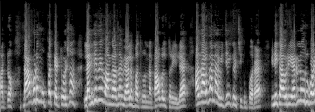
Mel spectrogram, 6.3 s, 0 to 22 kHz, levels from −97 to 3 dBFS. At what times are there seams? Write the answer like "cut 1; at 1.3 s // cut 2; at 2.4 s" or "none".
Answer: none

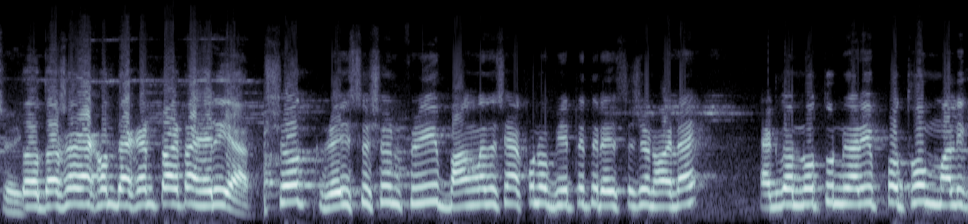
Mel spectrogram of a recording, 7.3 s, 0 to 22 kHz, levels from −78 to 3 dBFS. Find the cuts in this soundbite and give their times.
cut 1; at 2.0 s

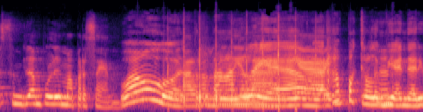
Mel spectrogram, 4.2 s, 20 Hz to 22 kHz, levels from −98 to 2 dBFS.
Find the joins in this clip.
cut 1; at 3.3 s

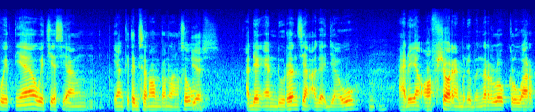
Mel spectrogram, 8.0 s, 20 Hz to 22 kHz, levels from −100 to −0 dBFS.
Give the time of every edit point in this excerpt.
none

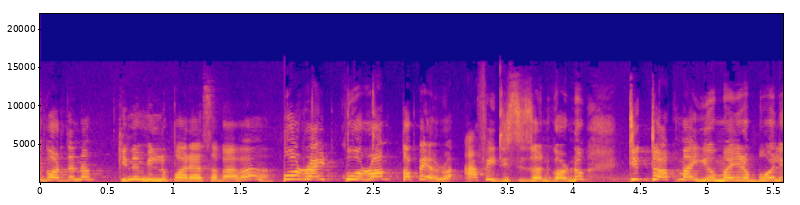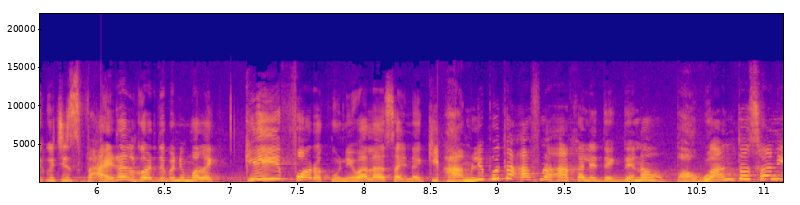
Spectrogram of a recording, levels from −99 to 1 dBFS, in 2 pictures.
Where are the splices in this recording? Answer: cut 1; at 1.8 s // cut 2; at 8.5 s

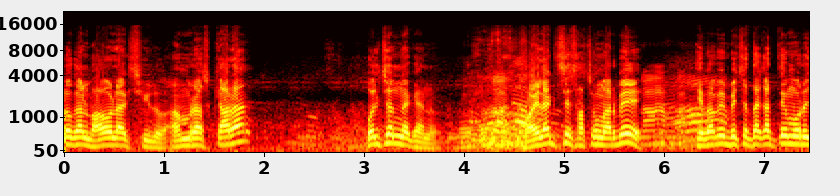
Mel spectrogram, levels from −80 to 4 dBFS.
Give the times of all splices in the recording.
none

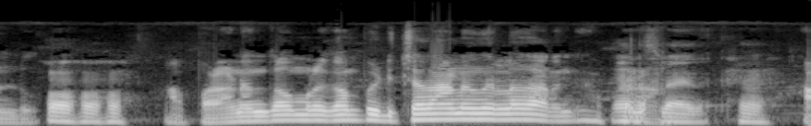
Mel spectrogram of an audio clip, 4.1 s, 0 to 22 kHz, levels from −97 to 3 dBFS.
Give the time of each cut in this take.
none

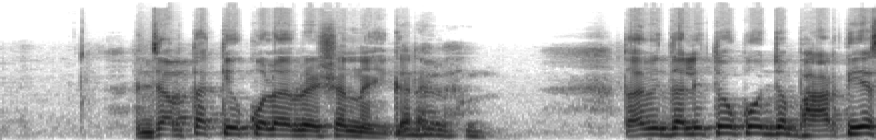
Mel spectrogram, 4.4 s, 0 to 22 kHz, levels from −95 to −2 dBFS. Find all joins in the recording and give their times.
none

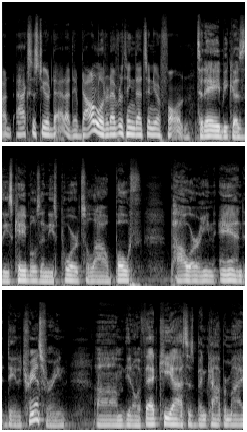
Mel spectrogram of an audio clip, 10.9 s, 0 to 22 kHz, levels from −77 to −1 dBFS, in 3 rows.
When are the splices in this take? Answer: cut 1; at 2.8 s

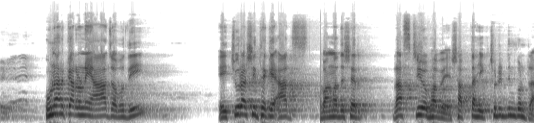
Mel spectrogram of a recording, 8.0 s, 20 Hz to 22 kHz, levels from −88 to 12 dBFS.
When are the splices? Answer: cut 1; at 4.8 s

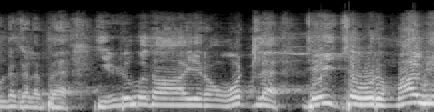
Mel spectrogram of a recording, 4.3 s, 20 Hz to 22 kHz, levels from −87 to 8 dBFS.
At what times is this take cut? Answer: none

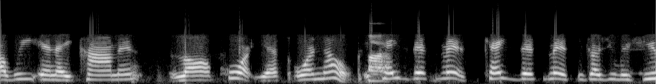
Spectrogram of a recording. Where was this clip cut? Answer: cut 1; at 3.6 s // cut 2; at 4.7 s

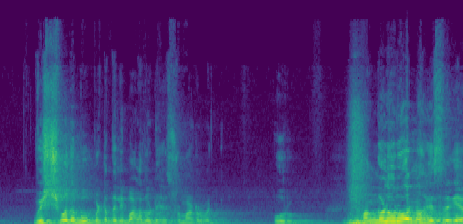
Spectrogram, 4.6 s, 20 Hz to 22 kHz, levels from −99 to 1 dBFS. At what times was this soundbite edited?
cut 1; at 3.5 s

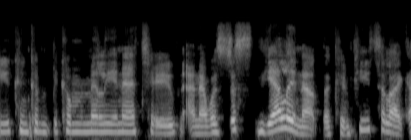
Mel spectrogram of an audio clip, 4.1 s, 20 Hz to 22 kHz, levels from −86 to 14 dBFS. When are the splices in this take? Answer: cut 1; at 1.8 s

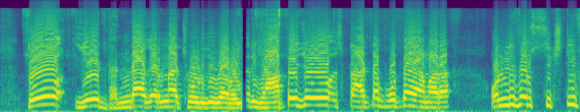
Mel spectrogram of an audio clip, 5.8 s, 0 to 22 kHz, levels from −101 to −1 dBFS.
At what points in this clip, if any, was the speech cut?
cut 1; at 2.4 s

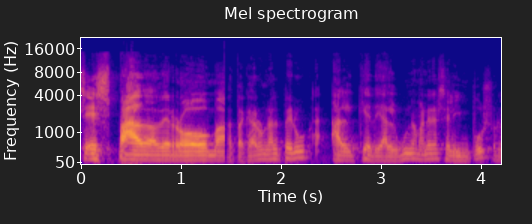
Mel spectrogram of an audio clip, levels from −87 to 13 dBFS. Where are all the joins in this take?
cut 1; at 1.3 s // cut 2; at 2.3 s

